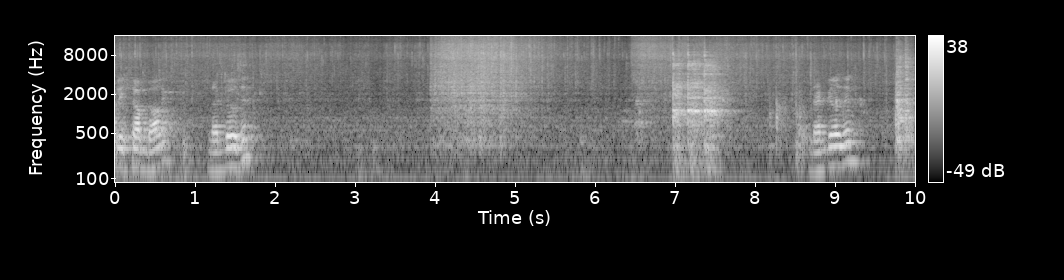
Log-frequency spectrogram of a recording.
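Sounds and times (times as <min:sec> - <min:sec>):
garlic and spices sizzling in oil: 0:00.0 - 0:10.0.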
